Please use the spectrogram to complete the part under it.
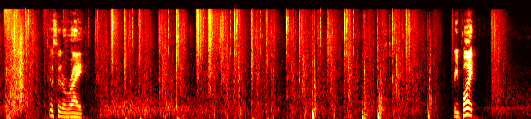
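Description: A young man speaks briefly and animatedly into a microphone.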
